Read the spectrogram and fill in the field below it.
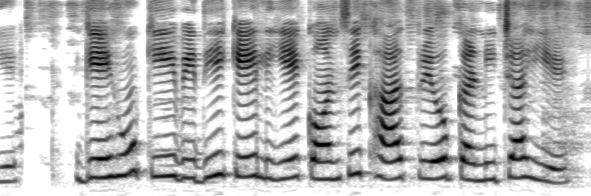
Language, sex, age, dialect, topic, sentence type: Hindi, female, 18-24, Kanauji Braj Bhasha, agriculture, question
